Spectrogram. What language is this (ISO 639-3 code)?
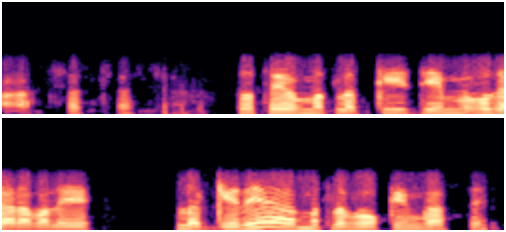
pan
